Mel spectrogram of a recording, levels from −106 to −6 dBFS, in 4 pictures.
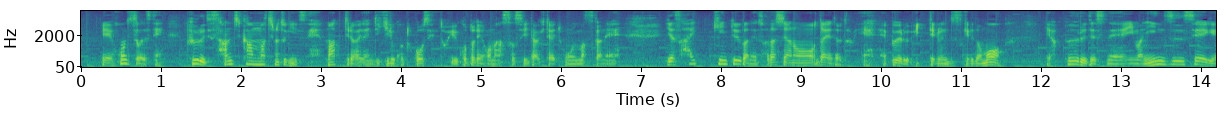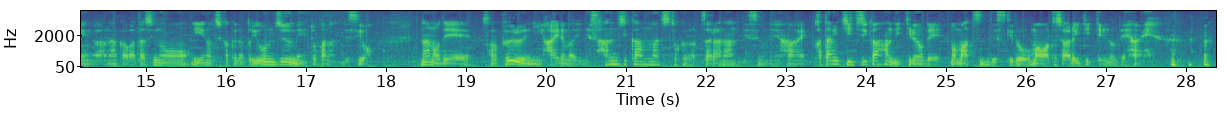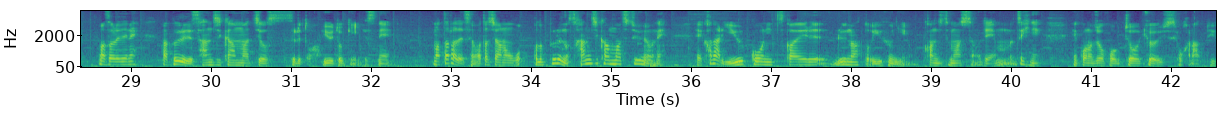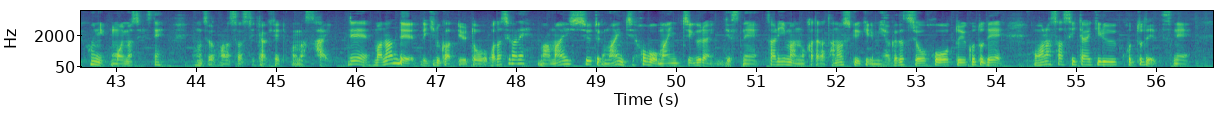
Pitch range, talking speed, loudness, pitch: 105-160 Hz, 435 characters per minute, -25 LUFS, 130 Hz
